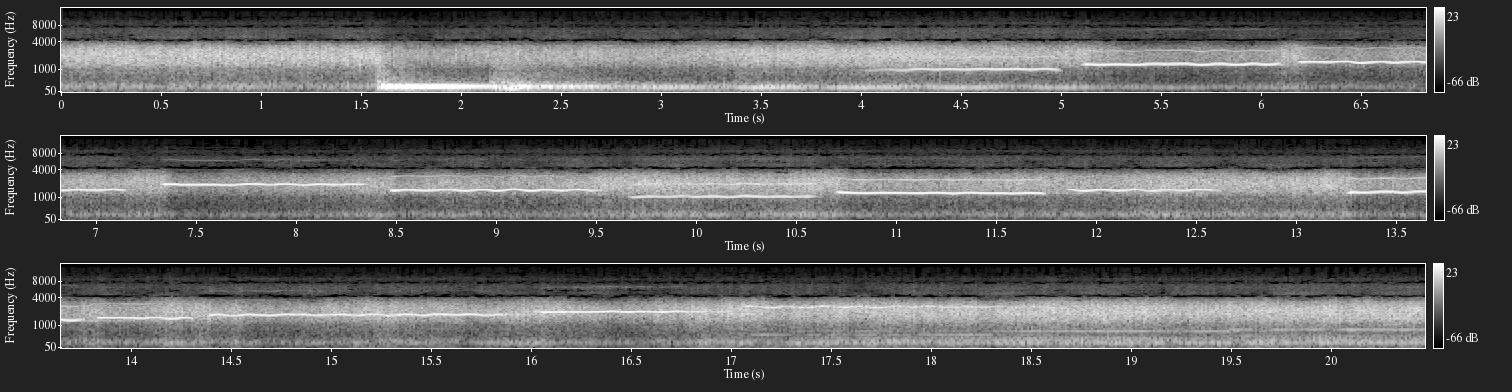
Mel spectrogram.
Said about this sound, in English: That whistle be your signal for the Signal Oil program, The Whistler, each Sunday night at the same time.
